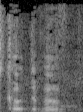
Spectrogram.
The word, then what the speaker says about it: Côte de Bœuf: Matt, this Côte de Bœuf, did I pronounce it right? – Yes. Yes, you're good.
